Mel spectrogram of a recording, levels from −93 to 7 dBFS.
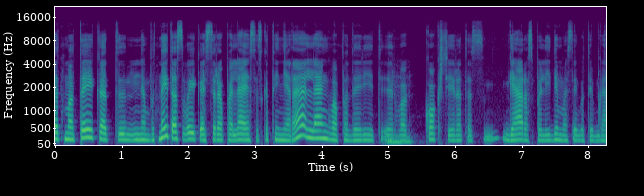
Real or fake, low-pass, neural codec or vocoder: real; 14.4 kHz; none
